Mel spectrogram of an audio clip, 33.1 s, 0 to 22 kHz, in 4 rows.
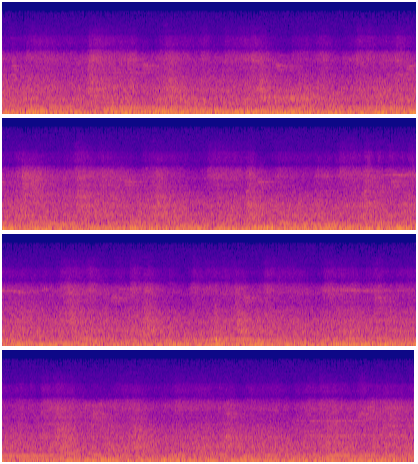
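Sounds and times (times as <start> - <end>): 
industrial rumble in the evening air: 0.0 - 33.0.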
